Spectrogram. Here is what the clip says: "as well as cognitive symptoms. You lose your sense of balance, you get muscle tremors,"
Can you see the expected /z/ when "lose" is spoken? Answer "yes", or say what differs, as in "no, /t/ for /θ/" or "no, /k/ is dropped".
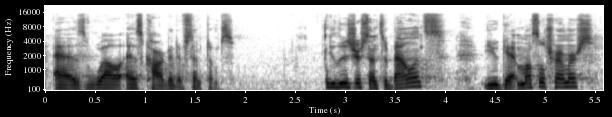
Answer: yes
